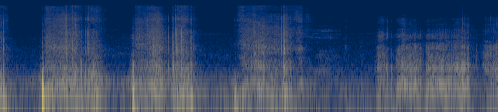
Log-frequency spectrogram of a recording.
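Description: A green structured snapback baseball cap with a fabric crown and stiff brim is held close and scratched with fingernails. Bursts of dry, crunchy scratching repeat in short strokes with brief pauses between them. The sound sits mostly low, with a sharp click at the start of some strokes.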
